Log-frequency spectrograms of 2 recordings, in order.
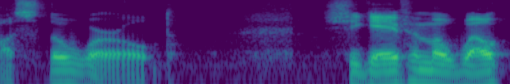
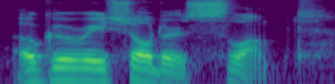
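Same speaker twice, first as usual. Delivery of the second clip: usual speaking voice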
